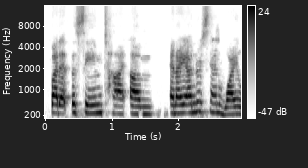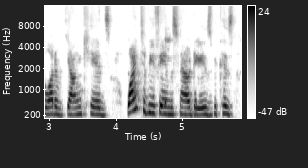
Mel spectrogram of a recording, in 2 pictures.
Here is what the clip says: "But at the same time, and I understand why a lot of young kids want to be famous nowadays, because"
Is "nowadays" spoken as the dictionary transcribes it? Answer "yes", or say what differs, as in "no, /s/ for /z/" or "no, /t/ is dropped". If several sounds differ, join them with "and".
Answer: yes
